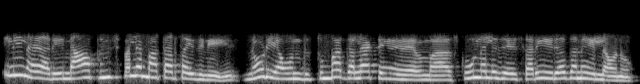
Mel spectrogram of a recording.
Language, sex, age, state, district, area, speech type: Kannada, female, 60+, Karnataka, Gulbarga, urban, conversation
